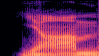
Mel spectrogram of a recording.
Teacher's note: Yam is one syllable. Notice that yam starts with a consonantal I.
